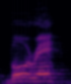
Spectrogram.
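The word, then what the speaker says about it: בּוֹרֵחַ: So you pronounce this boreach. That's how this is pronounced.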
